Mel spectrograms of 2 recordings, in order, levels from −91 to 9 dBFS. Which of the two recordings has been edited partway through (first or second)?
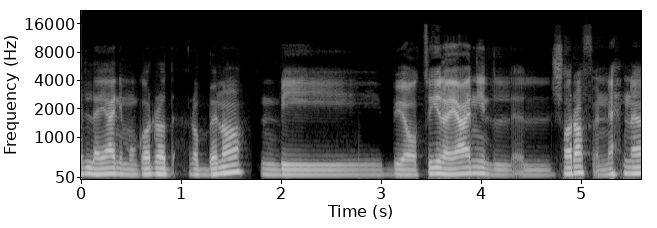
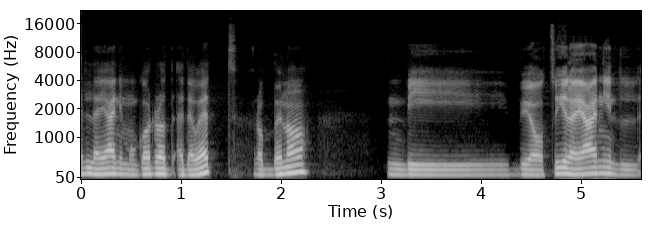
first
